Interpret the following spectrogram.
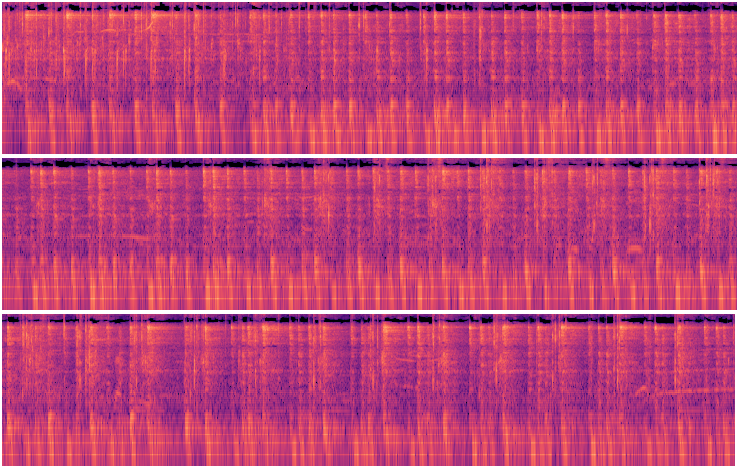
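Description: Live Mexican folk music: strummed small guitars and a guitar playing, with a dancer's fast zapateado footwork drumming on a wooden platform as a rapid stream of taps.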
